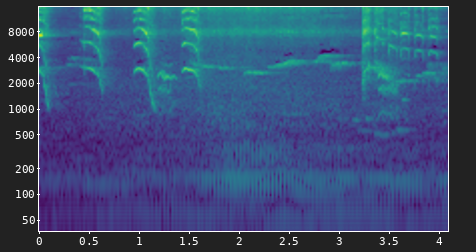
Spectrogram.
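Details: Young kept Oriental magpie-robin sings three loud, steeply falling whistled notes about half a second apart, a soft rising whistle, then a cluster of quick chattering notes, over a low steady hum.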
